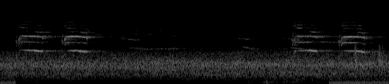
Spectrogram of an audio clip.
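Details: A Blue Jay during nesting season, when jays were giving squeaky-gate and alert calls near a possible threat: harsh, nasal paired calls with strong harmonics, two at the start and two near the end, over a steady hiss.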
